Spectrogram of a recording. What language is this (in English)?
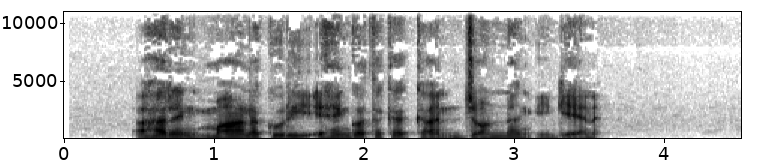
Divehi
